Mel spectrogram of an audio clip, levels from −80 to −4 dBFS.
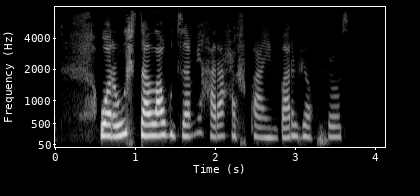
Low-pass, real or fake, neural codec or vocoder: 7.2 kHz; real; none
